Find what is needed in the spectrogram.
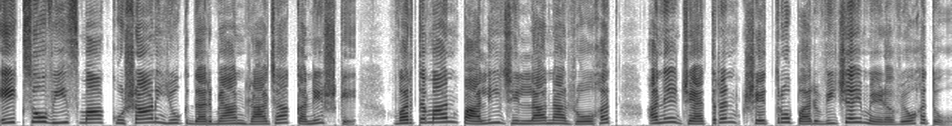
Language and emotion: Gujarati, neutral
